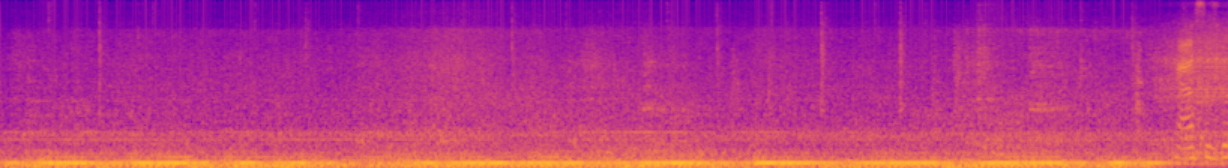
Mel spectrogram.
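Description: A steady low engine drone aboard a sailing yacht underway, with water rushing past the hull.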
